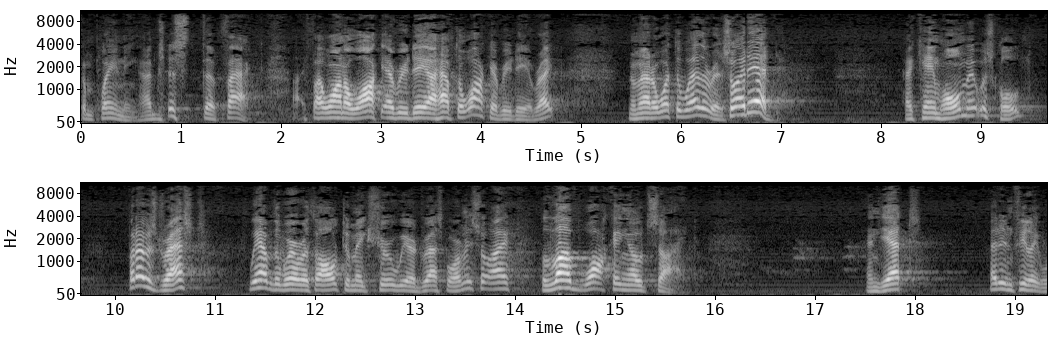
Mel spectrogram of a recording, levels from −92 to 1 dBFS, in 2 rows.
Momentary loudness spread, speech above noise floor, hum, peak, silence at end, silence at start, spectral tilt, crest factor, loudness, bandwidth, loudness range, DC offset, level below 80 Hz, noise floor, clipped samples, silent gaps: 16 LU; 38 dB; 60 Hz at -65 dBFS; 0 dBFS; 0 s; 0 s; -5 dB/octave; 22 dB; -21 LUFS; 10.5 kHz; 7 LU; under 0.1%; -66 dBFS; -59 dBFS; under 0.1%; none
